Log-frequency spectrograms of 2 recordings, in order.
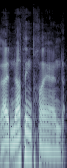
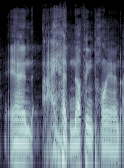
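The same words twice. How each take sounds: First: "nothing" punched as the key word; repeating it, hitting "nothing" hard; stress on nothing. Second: Slow, with "had" leaned on and drawn out; confessing to the group, slowly pressing "had"; stress on had. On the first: Repeating her confession to the group, stressing "nothing". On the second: Admitting to the group, leaning on "had". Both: Real, not acted. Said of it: "I'm just being honest with you guys".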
